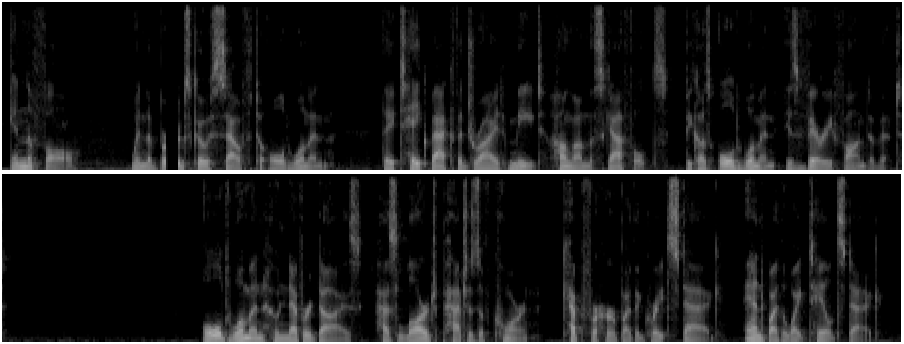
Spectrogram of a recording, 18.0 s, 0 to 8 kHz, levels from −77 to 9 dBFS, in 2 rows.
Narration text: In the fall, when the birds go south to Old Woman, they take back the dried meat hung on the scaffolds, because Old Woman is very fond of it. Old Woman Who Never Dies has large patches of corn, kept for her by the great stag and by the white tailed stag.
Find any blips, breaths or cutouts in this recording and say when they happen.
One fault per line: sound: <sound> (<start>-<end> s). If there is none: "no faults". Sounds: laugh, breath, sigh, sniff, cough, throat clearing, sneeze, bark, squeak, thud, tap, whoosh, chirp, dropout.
sound: dropout (1.6-1.8 s)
